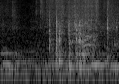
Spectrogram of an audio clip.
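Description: Paper or light packaging rustling and crinkling as it is handled, with a cluster of sharp crackles about a second in.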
